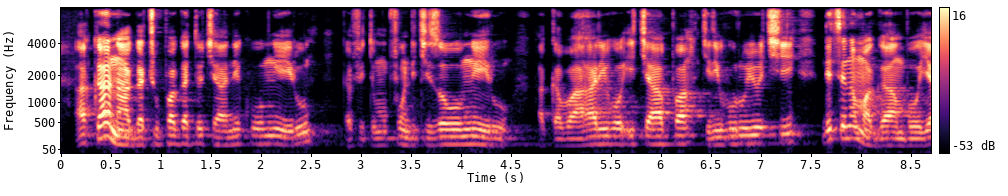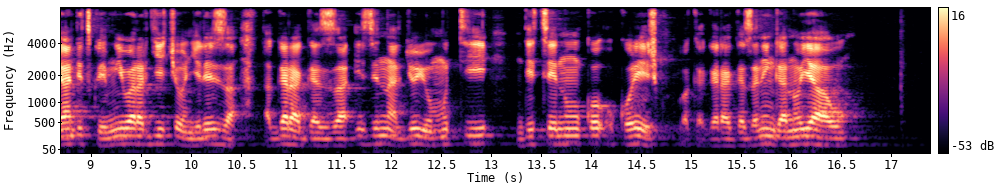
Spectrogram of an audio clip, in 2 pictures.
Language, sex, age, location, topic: Kinyarwanda, male, 25-35, Huye, health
